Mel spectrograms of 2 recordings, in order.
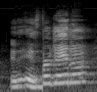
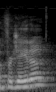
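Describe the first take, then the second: First: "Is, is for Jada?" pitched high and louder, rising hard on "Jada"; high insistent question. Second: Said in the usual way. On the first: Retold or imitated. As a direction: call out "Jada" up high, a little louder and pressing. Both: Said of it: "Each person, I'm going".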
